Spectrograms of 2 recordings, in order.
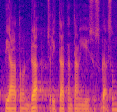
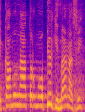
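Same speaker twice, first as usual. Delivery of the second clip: very high, loud acted telling-off; angry scolding; 9 dB louder than usual. Woman blaming the guard for her blocked car, angry scolding. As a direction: snap at the guard as an irate driver. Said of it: "Saya dimarah-marahin lagi".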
